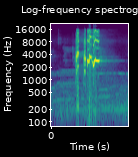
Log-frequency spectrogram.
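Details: Male sooty-headed bulbul calling a female: one loud phrase of four fast notes, a short sharp note and then liquid downslurred whistles.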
